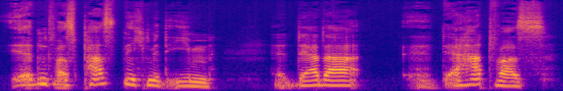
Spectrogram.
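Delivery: put-on high, cracking boy's cry; voice cracking with excitement. A narrator's reading. Boy calls the teacher, voice cracking with excitement. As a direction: voice breaks over in alarm. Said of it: "Matts Stimme überschlägt sich vor Aufregung".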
